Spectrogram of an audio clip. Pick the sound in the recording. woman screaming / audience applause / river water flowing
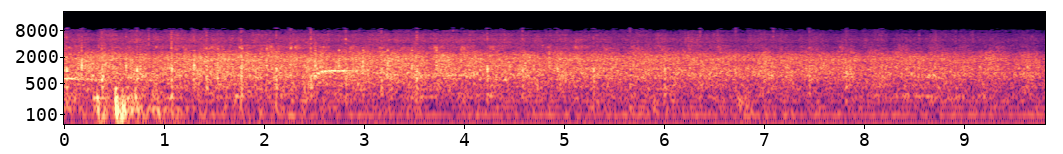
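audience applause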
